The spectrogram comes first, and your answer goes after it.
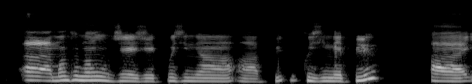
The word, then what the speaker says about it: plus: alors quand vous mettez quand vous prononcez le S de plus ça veut dire que vous cuisinez davantage vous cuisinez plus par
